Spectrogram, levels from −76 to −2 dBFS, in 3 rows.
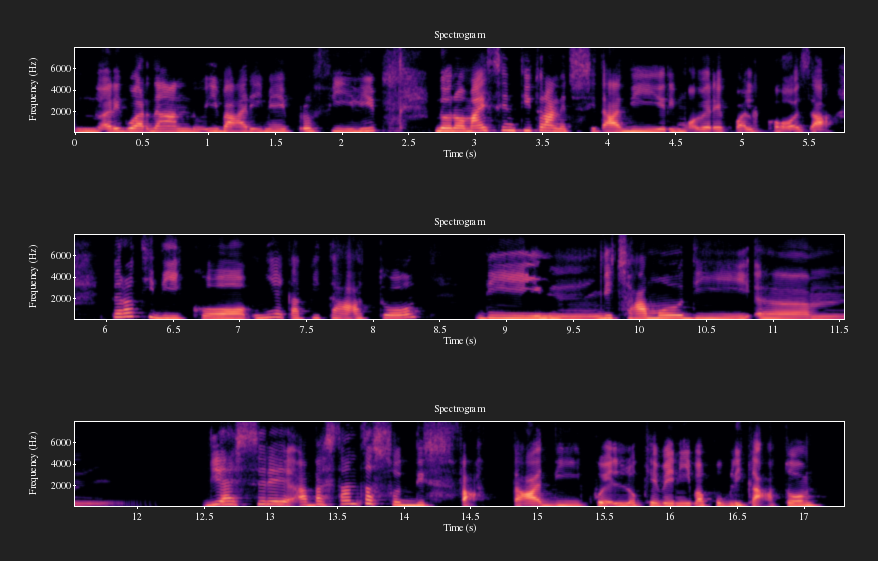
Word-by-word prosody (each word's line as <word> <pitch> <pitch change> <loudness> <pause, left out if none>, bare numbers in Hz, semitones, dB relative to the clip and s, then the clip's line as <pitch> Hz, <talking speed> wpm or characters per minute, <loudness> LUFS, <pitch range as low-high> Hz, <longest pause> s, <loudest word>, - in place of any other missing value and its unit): mhmm, 205 -1 -3
riguardando 225 -2 +1
i 210 +3 -4
vari 205 0 0
miei 205 0 -5
profili 225 +1 -3 0.4
non 245 0 +5
ho 240 - +4
mai 240 +3 +6
sentito 275 0 -1
la 260 - +8
necessità 205 -2 +1
di 200 -1 -1
rimuovere 185 -1 -2
qualcosa. 180 -1 -2 0.3
Però 325 +3 +2
ti 345 -5 -4
dico, 205 -2 +1
mi 255 +5 -2
è - - -1
capitato 230 +4 -2 0.4
d 220 +1 -5 0.4
mhmm, 185 -2 -1
diciamo 220 +2 +3
di 195 -3 -3
uhm, 190 -3 -4 0.5
di 240 +6 -1
essere 280 0 +2
abbastanza 285 +6 +1
soddisfatta 210 - +1
di 190 +1 -5
quello 195 +1 +1
che 215 +2 -2
veniva 190 0 0
pubblicato. 200 +1 0
205 Hz, 120 wpm, -24 LUFS, 195-235 Hz, 0.5 s, la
